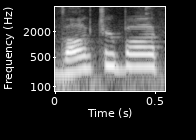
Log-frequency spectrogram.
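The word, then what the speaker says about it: Wächtersbach: those boxer I think Volker Bock is how you say it starts with the W I know it doesn't sound like it but yeah those are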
